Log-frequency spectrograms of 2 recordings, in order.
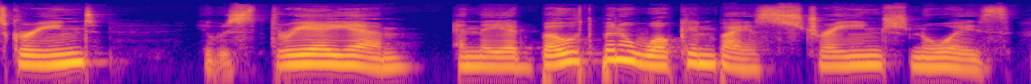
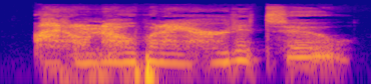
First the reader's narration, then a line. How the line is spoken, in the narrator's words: James whispered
